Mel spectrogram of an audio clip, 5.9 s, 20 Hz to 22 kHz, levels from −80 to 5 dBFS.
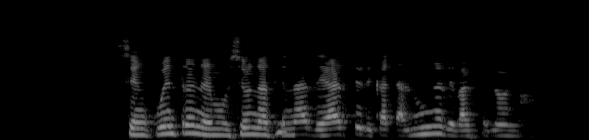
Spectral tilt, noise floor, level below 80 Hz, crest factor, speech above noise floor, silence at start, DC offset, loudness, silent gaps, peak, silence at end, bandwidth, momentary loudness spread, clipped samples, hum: -4 dB/octave; under -90 dBFS; under -90 dBFS; 20 dB; over 50 dB; 1.25 s; under 0.1%; -40 LUFS; none; -22 dBFS; 0.7 s; 7.4 kHz; 11 LU; under 0.1%; none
